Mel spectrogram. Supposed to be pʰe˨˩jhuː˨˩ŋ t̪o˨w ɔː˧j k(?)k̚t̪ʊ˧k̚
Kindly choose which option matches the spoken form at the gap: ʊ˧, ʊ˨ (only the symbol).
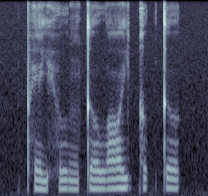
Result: ʊ˧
